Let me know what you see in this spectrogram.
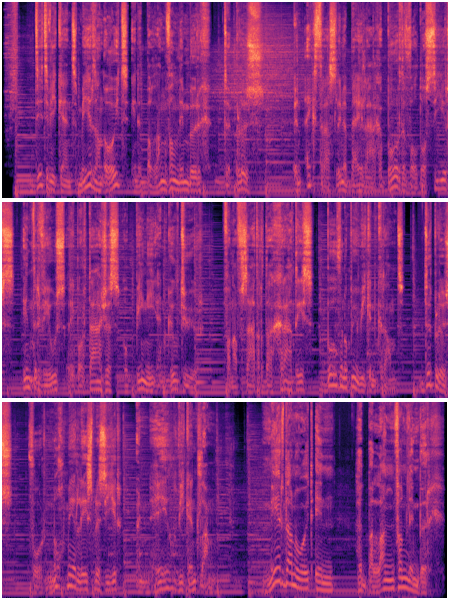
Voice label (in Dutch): commercial Radio; Vlaamse voice-over; Radiospot; Het Belang Van Limburg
